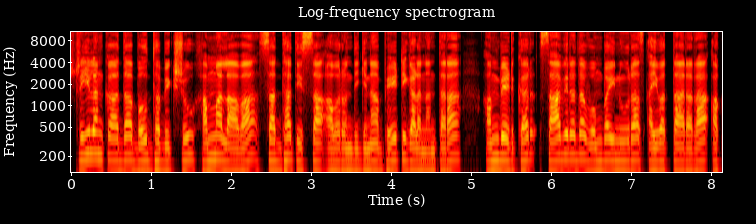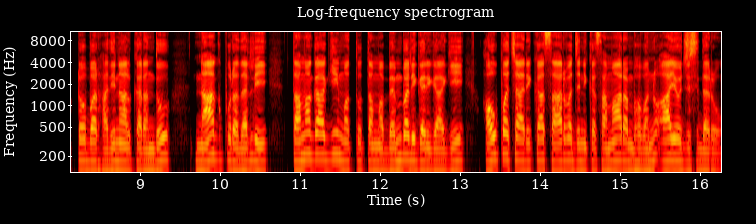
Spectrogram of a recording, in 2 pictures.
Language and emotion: Kannada, neutral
